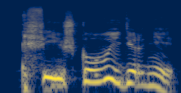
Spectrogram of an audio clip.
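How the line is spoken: Shouting. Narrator (Russian): прокричал Рэнди

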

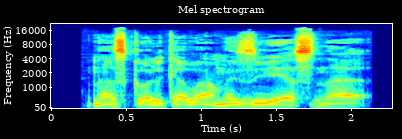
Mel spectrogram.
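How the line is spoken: Contemptuous snort. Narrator (Russian): презрительно фыркнул Бог

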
